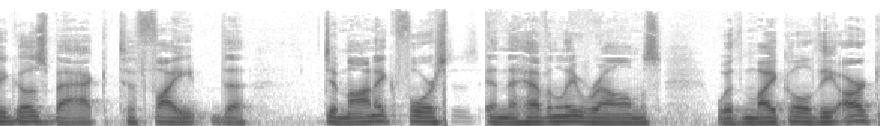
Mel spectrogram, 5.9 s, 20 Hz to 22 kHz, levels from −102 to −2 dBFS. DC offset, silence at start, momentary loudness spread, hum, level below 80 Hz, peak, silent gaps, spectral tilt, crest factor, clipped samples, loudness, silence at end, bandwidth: under 0.1%; 0 s; 10 LU; none; -70 dBFS; -24 dBFS; none; -6.5 dB/octave; 16 dB; under 0.1%; -40 LUFS; 0 s; 16.5 kHz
